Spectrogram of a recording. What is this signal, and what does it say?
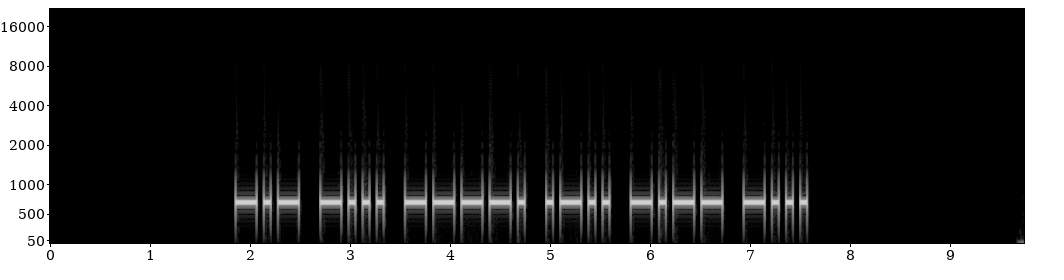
Morse code, heard as a keyed tone, about 17 wpm, 700 Hz. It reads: KB9LYB
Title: USA Call Signs - 6 Characters - 17wpm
